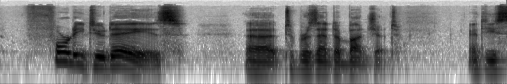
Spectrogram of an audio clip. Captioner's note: speaking French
